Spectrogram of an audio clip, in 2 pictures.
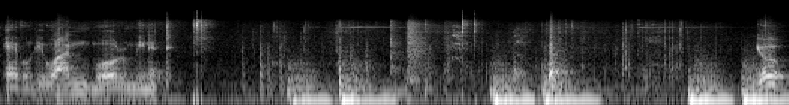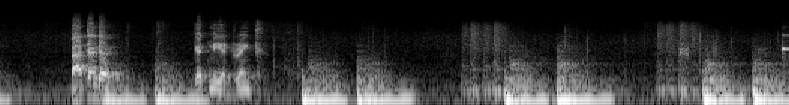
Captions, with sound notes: have only one more minute. [gun clicks] [suspenseful orchestral music] You, Bartender. Get me a drink.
